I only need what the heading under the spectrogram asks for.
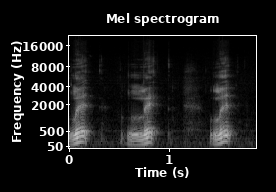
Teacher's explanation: we have a glottal stop there in lit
